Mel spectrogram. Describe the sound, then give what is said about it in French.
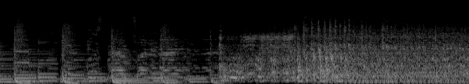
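A tractor engine cranks over in several loud, rhythmic bursts, then catches and settles into a steady rumbling idle. No voices are heard. “Dis donc, tu t'es fait ch**er au volant de ton John? Eh bien, allumez votre radio, car de 13 à 14 heures, ça groove dans le tracteur avec Stan.”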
